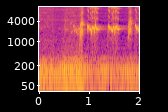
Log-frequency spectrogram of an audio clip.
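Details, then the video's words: Sooty-headed bulbul song for use as a lure: three quick bubbly, warbled phrases, each led by a sharp high note, over faint low hum. "Suara Pikat Burung KUTILANG GACOR.... suara keras 100% full bahan ikutan teler"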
